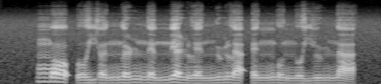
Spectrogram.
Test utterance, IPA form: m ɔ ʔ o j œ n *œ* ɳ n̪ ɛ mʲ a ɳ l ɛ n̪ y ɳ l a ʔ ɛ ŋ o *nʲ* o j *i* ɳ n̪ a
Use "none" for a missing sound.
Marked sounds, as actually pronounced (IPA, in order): œ, n̪, y

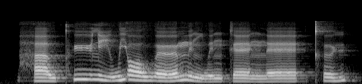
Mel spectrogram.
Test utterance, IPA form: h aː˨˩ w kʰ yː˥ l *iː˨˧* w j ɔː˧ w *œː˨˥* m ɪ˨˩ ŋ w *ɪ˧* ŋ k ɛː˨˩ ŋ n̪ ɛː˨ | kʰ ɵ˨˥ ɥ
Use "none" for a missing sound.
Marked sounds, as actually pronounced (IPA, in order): iː˨˥, œː˨˥, ɪ˨˩

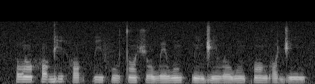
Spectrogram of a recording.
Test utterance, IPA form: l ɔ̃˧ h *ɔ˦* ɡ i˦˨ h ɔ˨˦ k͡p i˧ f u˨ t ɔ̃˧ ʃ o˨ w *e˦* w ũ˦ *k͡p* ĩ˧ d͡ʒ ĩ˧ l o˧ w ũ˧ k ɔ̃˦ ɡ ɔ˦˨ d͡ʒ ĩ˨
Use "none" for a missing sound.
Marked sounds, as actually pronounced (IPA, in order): ɔ˦, e˧, k͡p

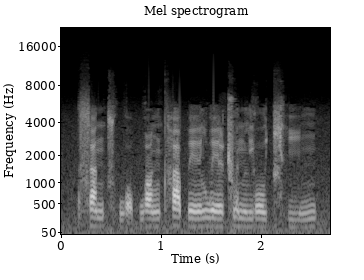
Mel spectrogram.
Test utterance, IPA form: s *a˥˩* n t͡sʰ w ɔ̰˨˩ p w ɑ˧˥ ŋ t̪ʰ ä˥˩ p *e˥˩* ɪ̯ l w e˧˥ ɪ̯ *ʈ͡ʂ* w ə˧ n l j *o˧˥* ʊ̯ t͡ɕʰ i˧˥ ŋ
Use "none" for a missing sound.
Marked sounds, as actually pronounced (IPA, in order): a˧˥, e˧˥, ʈ͡ʂ, o˧˥

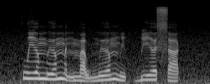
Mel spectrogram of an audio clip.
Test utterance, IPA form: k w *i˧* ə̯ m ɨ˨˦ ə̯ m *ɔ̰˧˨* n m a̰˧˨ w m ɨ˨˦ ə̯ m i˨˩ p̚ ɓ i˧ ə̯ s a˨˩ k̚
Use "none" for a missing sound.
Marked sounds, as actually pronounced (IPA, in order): i˧, ə̰˧˨

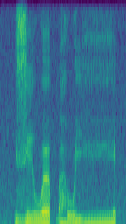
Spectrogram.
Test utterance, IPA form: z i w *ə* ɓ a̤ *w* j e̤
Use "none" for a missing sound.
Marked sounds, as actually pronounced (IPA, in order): ə, w

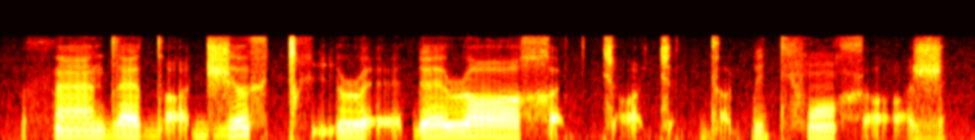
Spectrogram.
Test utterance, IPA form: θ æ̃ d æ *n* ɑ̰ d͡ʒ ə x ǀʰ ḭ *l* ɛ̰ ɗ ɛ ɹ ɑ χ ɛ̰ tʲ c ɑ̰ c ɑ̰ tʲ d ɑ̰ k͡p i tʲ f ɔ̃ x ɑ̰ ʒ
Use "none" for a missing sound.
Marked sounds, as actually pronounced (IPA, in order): d, ɹ

